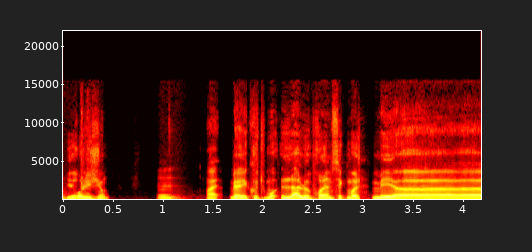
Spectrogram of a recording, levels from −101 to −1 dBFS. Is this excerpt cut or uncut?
cut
